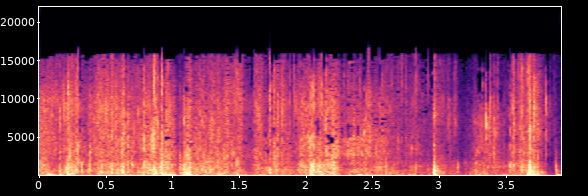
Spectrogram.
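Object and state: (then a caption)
Plastic sequin bag. Fingertips and long nails rub and scratch the plastic sequins on a medium, hollow rainbow bag covered in sequins on fabric, then hold the bag. A steady, dense crinkling and rustling scrape fills the clip, broken by a couple of sharper, louder clicks near the end.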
